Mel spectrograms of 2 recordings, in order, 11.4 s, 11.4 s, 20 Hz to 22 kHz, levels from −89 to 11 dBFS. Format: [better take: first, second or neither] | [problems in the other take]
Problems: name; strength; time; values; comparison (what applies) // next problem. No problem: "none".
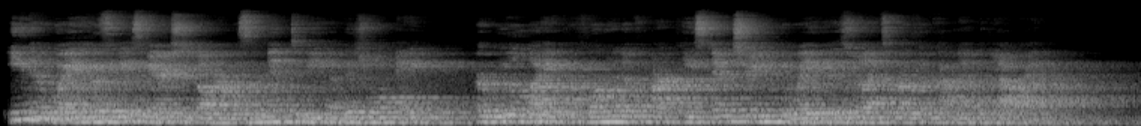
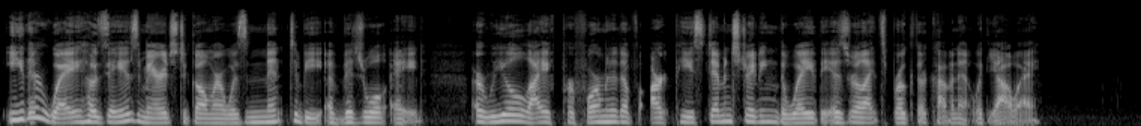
second | room echo; strong; dies away in 3 s // off-mic speech; far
